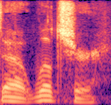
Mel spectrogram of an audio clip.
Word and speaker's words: Wiltshire: Wiltshire is pronounced Wiltshire.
